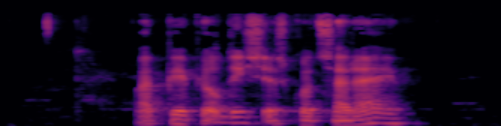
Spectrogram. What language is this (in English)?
Latvian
